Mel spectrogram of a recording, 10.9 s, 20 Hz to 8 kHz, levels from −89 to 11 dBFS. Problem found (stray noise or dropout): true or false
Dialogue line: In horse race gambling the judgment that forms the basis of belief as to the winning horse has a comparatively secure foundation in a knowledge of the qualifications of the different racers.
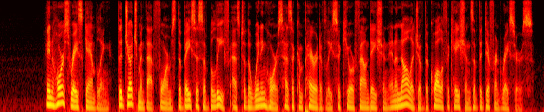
false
